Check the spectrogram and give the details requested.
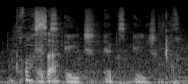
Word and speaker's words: Xhosa: So for X, you pronounce it with a click sound, right?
